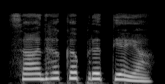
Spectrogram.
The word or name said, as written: ಸಾಧಕಪ್ರತ್ಯಯ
